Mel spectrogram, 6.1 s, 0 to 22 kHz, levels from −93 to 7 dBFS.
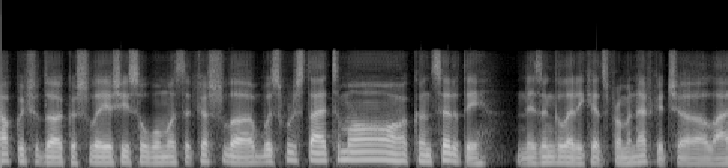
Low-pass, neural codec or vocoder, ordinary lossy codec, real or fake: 7.2 kHz; codec, 16 kHz, 0.2 kbps, FocalCodec; AAC, 96 kbps; fake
